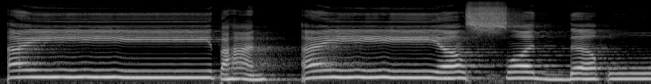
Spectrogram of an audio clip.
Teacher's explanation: Illa ai ada idgham bil gunnah karena ada nun sukun yang menghadapi huruf ya. Maka nunnya dileburkan atau dimasukkan ke ya disertai bunyi dengung.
